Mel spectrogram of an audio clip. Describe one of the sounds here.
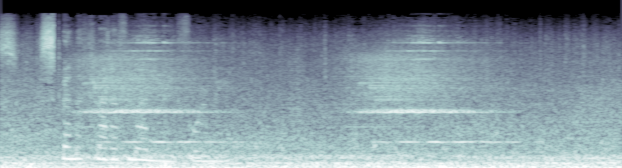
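A soft electronic chime rings twice.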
